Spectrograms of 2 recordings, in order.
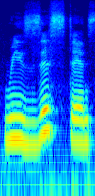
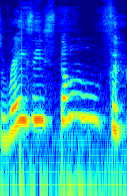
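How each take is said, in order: First: It is said in a plain English accent. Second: It is said in an exaggerated French accent.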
